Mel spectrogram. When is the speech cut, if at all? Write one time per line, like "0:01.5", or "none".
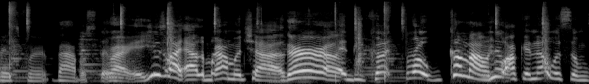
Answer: none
